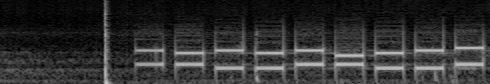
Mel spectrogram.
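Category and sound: signal or alarm, telephone dialing tones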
